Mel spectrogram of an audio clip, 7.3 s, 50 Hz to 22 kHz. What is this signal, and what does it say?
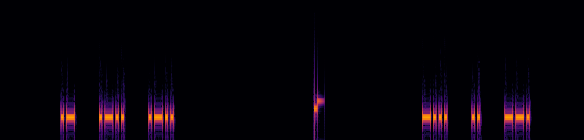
Morse code, heard as a keyed tone, about 36 wpm, spaced as for 20 wpm, 700 Hz. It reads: ALL BIG
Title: 3x Character Spacing - Top 200 Words - 35wpm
